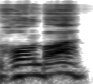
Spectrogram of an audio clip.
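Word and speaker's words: Holobaugh: good job Kurt uh hulenba I think uh they pronounce his name holenbaugh Holland boy uh someone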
